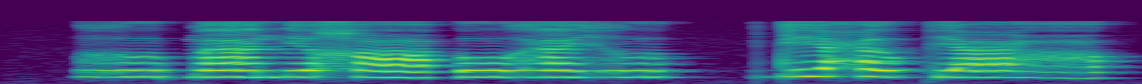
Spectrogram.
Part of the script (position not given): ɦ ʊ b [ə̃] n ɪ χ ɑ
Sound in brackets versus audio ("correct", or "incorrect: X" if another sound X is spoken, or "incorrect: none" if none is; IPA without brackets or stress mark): incorrect: ã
